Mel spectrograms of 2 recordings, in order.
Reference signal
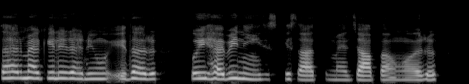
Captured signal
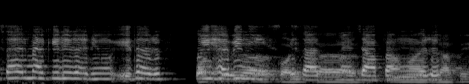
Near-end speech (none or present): present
